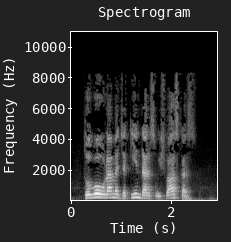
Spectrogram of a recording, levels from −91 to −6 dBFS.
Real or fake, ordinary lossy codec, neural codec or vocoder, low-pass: fake; MP3, 32 kbps; codec, 24 kHz, 0.5 kbps, DualCodec; 9.9 kHz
